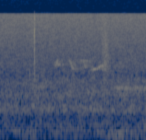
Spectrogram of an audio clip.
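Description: Quiet outdoor background with a faint bird chirping a few short, high notes around the middle.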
